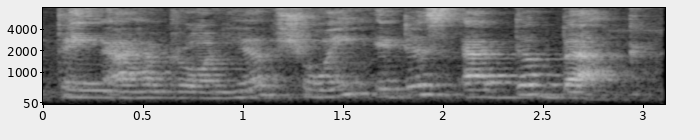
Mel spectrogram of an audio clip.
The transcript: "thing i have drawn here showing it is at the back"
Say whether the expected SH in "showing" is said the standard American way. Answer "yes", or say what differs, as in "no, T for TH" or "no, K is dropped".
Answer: yes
